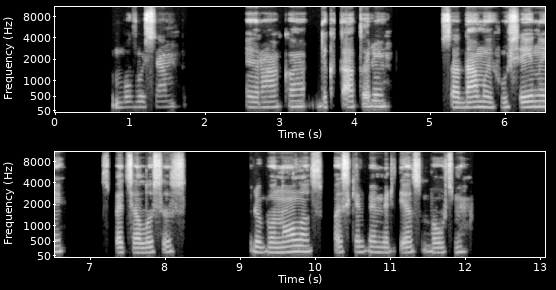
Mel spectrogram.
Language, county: Lithuanian, Šiauliai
